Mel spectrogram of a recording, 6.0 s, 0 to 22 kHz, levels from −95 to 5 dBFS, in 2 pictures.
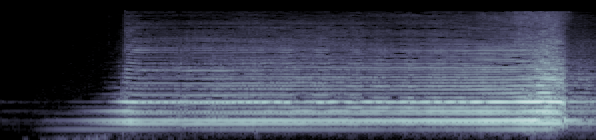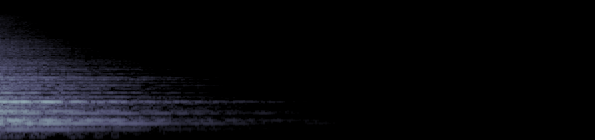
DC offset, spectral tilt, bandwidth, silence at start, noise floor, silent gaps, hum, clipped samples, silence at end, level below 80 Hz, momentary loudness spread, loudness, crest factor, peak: under 0.1%; -1.5 dB/octave; 16.5 kHz; 0.45 s; -89 dBFS; none; none; under 0.1%; 2.7 s; -74 dBFS; 16 LU; -18 LUFS; 20 dB; -2 dBFS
